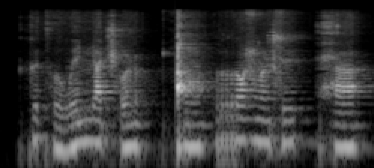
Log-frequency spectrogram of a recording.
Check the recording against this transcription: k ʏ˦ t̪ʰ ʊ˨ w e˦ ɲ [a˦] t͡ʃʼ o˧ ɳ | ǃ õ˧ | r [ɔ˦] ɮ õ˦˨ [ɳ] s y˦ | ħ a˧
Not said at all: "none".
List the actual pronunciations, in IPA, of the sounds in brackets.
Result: a˦, ɔ˦, ɳ

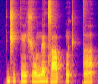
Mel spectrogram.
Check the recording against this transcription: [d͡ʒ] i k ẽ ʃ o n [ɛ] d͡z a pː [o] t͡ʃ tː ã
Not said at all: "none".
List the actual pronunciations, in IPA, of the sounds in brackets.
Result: d͡ʒ, ɛ, õ

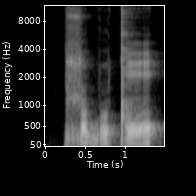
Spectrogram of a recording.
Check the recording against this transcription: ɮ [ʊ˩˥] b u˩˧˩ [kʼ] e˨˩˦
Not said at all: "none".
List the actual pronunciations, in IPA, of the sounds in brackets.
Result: ʊ˩˥, ǃ

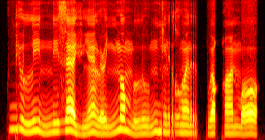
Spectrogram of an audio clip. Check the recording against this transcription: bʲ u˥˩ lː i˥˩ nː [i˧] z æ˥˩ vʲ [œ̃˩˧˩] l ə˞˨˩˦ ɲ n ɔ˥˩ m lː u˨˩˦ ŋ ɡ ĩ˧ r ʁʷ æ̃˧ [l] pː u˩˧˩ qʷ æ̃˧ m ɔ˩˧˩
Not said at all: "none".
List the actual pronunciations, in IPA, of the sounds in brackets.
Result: i˧, æ̃˩˧˩, r

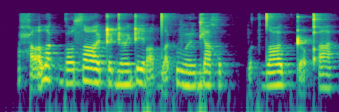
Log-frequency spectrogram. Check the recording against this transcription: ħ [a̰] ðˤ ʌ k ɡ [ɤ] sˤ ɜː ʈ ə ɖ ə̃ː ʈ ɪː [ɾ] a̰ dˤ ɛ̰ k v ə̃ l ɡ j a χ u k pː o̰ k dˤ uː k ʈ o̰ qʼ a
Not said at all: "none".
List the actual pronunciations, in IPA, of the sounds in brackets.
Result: a̰, o, ɾ

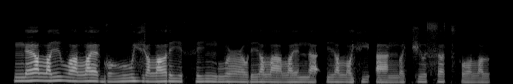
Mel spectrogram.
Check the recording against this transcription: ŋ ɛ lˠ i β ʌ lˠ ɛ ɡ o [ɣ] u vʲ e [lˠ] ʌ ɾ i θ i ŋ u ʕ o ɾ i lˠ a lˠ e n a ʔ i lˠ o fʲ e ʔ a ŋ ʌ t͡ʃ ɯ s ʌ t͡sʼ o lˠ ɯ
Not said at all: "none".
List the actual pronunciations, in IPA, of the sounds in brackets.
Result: ɣ, lˠ

